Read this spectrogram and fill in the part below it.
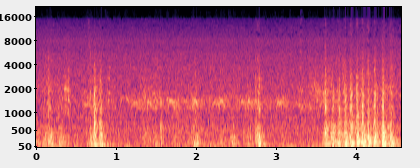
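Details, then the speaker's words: Athearn GP40X Norfolk Southern locomotive just oiled and placed back on track: quiet motor hum with scattered clicks, then a run of even clacks; a wheelset has derailed. "You hear that little extra clickety clack? That's the sure sign it's derailed."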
